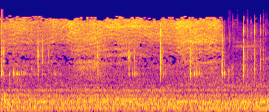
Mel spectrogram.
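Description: Aerosol spray-paint can spraying in a steady hiss, held close to the canvas, stopping a little over three seconds in, followed by a few light clicks.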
